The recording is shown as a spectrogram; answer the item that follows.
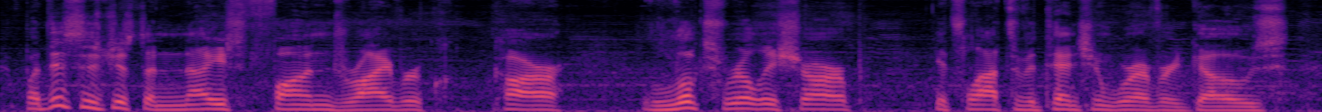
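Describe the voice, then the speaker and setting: A fairly high-pitched man at a fairly quick pace, with fairly even intonation. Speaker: Porsche restoration shop owner. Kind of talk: interview answer.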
